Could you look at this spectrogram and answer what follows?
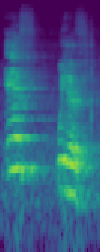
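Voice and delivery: if drawn out high and slow; a slow, lifted if before the pause; stress on if. Shown as a demonstration. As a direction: hang on the word if. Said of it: "I don't want to miss that if".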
